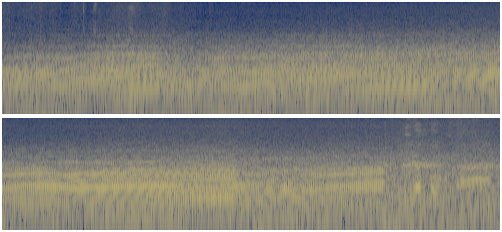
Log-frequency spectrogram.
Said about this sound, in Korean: 지금 그냥 GT 모드에서 가속만 잠깐 해봤고요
